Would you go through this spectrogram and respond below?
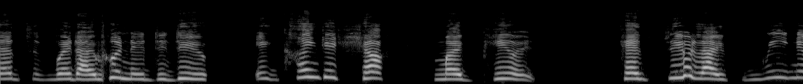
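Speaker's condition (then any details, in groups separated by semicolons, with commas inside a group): Cerebral palsy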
